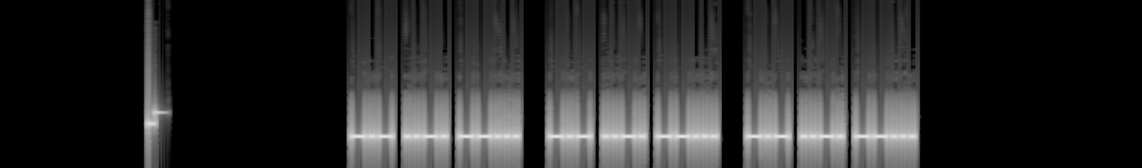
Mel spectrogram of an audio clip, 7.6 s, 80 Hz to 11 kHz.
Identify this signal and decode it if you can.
Morse code, heard as a keyed tone, about 40 wpm, 700 Hz. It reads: KF7 KF7 KF7
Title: Callsign Prefixes for Top 25 DXCC - Repeated 3x - 40wpm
